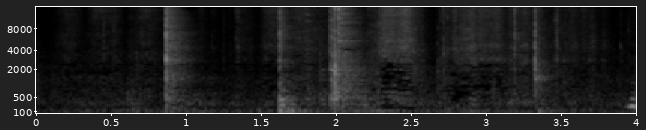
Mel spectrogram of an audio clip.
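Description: Origami paper being handled and creased by hand: soft rustling with a few sharp crackles of the folded paper, the first about a second in.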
